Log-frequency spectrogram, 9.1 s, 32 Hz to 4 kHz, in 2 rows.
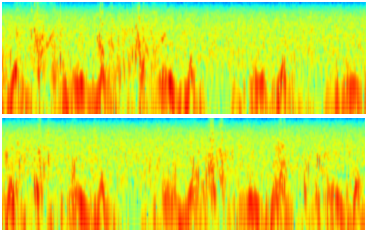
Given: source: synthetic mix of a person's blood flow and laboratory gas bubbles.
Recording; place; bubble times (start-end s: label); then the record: Doppler ultrasound of blood flow; precordium
0.00-0.87 s: bubbles
1.16-2.07 s: bubbles
4.57-4.86 s: bubbles
4.92-5.18 s: bubbles
5.39-5.52 s: bubbles
6.68-6.75 s: bubbles
6.88-7.47 s: bubbles
7.92-8.15 s: bubbles
8.29-8.42 s: bubbles
8.45-8.65 s: bubbles
From the record:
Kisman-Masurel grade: 332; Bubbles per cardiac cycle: rolling drumbeat, 9 or more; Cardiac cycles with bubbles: 50 to 99%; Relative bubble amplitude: moderate (0.250 to 0.450); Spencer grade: 3 (all of the cardiac periods contain showers or single bubble signals, but not dominating or overriding the cardiac motion signals); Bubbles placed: anywhere in the cardiac cycle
